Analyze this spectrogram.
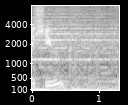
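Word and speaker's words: Hewg: Talk to Hugh. That's how you say his name.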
